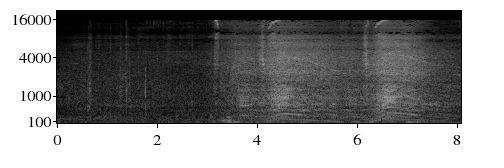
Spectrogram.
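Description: A 2014 Ford Taurus Police Interceptor's 3.7 liter V6 idles for about three seconds, then is revved twice in quick succession. Each rev rises and falls back toward idle, and the seller judges that the motor sounds good.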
